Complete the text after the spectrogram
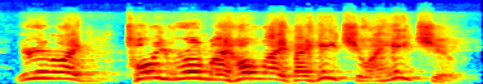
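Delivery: high, very loud retold tantrum; screaming teen. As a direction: explode at mom like an outraged teenager. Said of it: "her daughter exploded, started screaming at her".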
